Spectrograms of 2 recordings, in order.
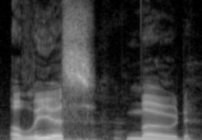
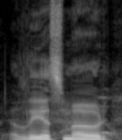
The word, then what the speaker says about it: Elias Mode: ELIAS Mode. ELIAS Mode.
